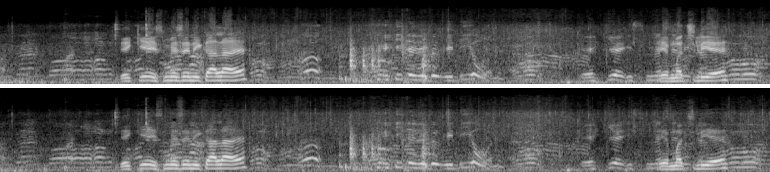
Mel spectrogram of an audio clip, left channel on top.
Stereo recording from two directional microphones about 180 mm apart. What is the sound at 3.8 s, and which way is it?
Speech, 65° right (ahead or behind).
